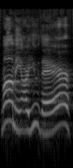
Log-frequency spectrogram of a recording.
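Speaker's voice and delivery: put-on boy calling for mommy again in the dark; little boy calling out. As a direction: stretch it out like a small boy calling a third time. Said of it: "The voice came out of the darkness the third time".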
